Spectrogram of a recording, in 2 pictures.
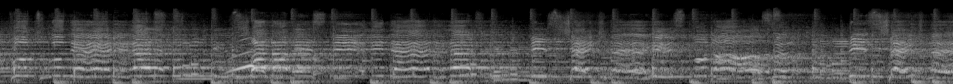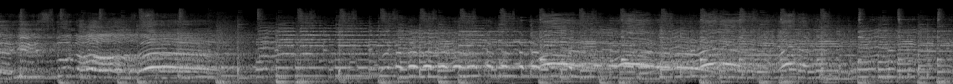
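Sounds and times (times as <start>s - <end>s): band playing steady beat: 0.0s - 19.0s
person singing ornamented vocals: 0.0s - 19.0s.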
